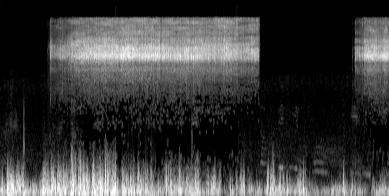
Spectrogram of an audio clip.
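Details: Locusts giving a strange sound: a steady, very high-pitched hissing buzz switches on after about one second and runs unbroken for four seconds, stops, then resumes near the end, over low rustling and thumping handling noise.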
